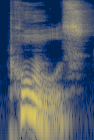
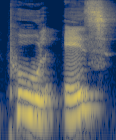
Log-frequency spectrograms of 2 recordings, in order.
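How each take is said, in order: First: 'Pool is' is contracted to 'pool's'. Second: 'Pool is' is said as two full words. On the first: "much easier to say" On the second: "Takes more energy to say this"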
